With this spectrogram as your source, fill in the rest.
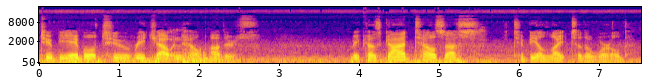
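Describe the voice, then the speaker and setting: A soft-spoken man at a very slow pace, with noticeable background noise. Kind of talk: devotional talk. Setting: outdoors.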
